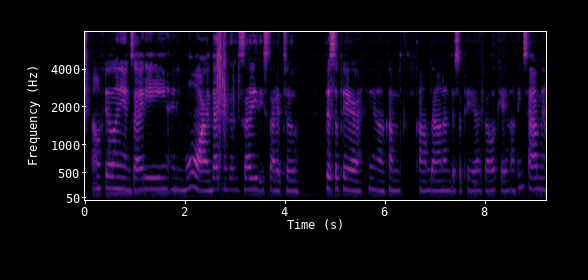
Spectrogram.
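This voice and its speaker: A woman speaks at a medium pitch in a somewhat breathy voice with monotone, flat intonation. The recording is very clean, with a silent background. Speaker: vlogger reviewing CBD. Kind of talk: personal video diary. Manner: halting, many fillers and repeats.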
